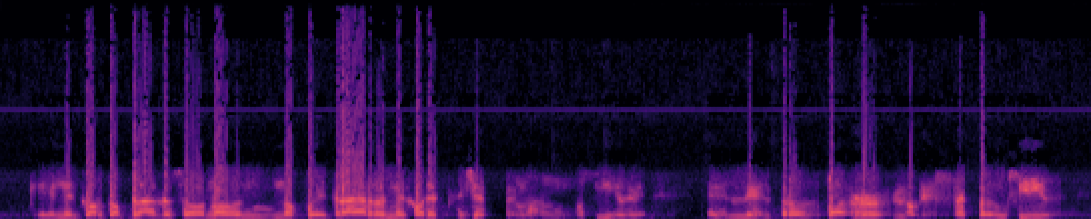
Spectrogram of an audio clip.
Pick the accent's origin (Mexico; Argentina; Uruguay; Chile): Argentina; Tandil, Buenos Aires Province; Digamos que nosotros somos oriundos de Tandil, toda uh-huh. la generación que le sigue. Yo soy recién la quinta generación.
